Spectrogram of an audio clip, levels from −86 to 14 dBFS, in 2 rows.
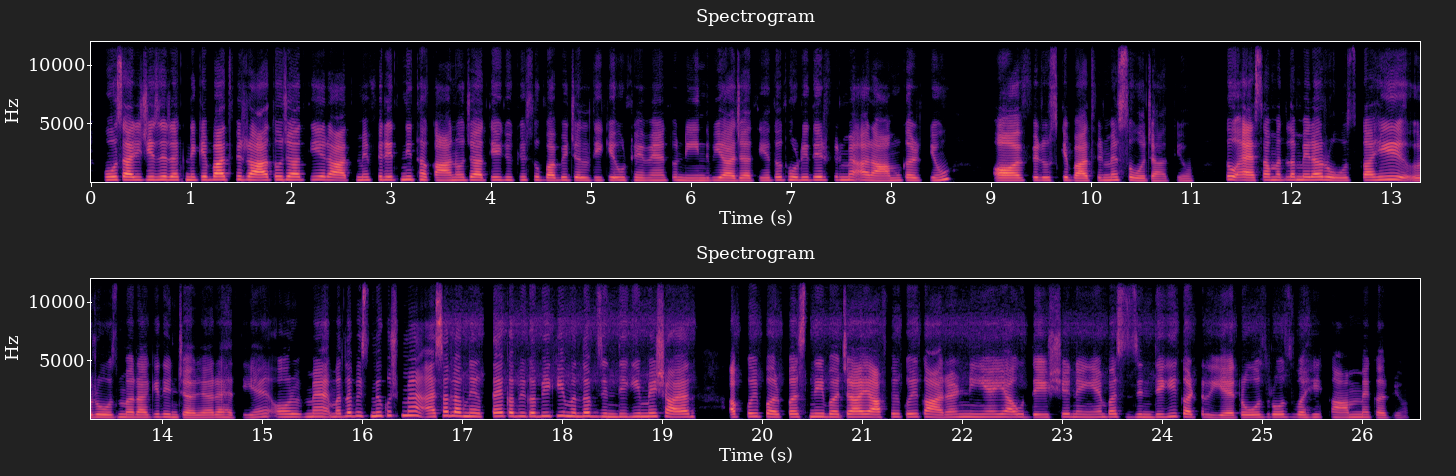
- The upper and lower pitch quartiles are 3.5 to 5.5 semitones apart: No, average, 2.9 semitones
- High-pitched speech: Yes, high, 240 Hz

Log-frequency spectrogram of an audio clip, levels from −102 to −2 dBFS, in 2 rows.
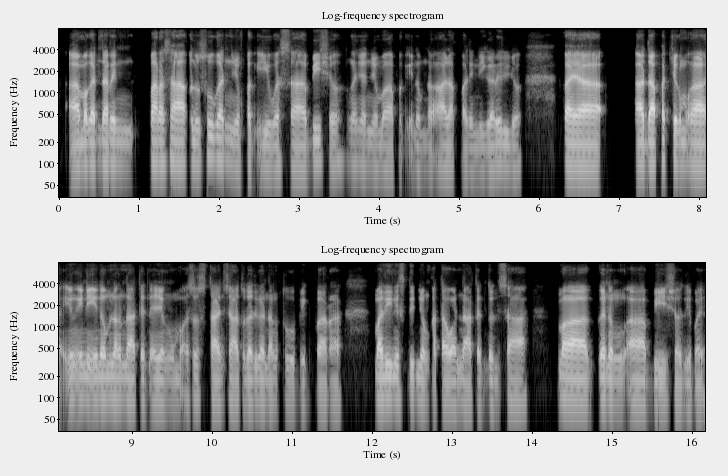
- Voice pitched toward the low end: Yes, very low, 95 Hz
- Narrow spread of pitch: Yes, narrow, 1.9 semitones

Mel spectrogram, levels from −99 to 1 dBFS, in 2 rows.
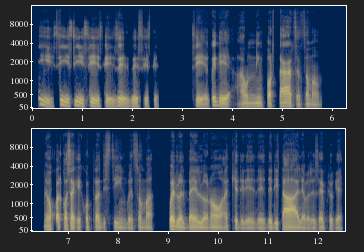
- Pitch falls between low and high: No, very low, 80 Hz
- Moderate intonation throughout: Yes, average, 4.7 semitones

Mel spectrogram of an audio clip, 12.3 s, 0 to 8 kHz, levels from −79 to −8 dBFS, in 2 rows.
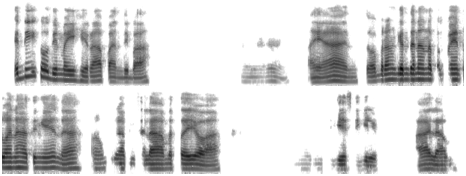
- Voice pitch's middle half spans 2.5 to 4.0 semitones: No, average, 4.6 semitones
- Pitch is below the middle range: Yes, low, 130 Hz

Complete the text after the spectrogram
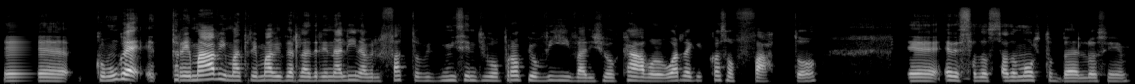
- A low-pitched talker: No, medium, 180 Hz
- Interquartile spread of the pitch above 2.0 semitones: Yes, narrow, 2.6 semitones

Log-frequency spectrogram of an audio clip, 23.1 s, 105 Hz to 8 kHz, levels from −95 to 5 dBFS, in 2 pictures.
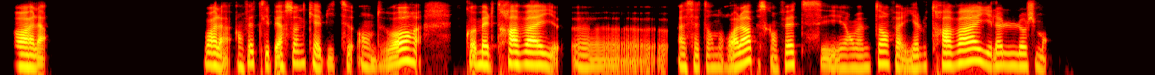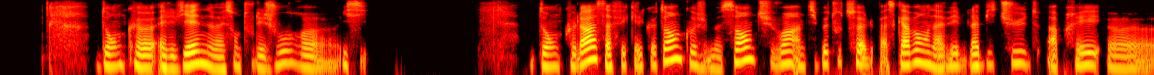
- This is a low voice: No, medium, 180 Hz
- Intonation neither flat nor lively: Yes, average, 3.4 semitones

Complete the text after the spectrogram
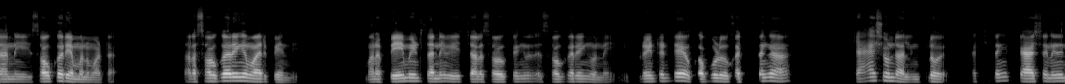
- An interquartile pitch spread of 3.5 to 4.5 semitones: Yes, average, 3.9 semitones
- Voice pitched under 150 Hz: Yes, medium, 140 Hz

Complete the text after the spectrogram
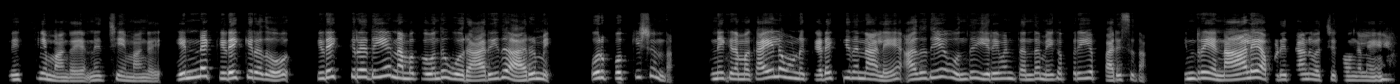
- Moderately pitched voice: No, very high, 255 Hz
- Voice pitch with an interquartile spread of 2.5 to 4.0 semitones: No, average, 4.7 semitones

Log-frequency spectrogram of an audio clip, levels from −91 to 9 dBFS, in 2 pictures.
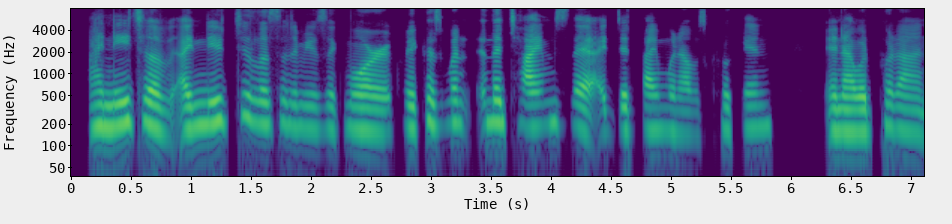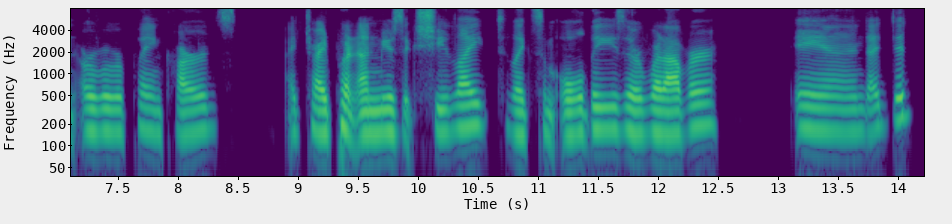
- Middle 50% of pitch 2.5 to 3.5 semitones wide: Yes, average, 2.9 semitones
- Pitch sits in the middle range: Yes, medium, 170 Hz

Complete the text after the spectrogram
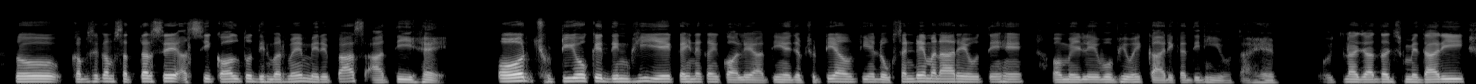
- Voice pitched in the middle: No, low, 120 Hz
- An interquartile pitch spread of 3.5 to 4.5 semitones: No, narrow, 2.5 semitones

